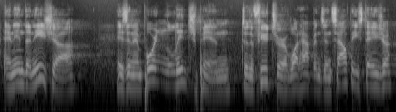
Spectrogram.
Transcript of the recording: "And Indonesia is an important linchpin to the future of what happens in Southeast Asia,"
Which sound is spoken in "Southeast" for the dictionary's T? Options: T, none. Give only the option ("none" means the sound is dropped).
T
